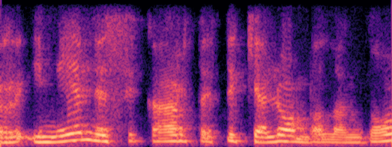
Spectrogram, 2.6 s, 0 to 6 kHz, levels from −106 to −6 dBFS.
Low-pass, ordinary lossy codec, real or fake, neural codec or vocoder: 5.4 kHz; Opus, 32 kbps; real; none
